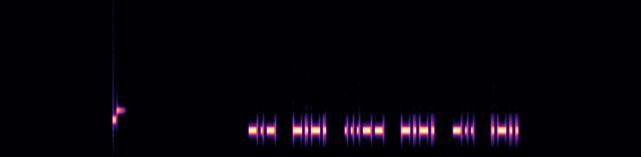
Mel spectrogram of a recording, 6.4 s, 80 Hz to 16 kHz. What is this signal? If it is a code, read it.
Morse code, heard as a keyed tone, about 40 wpm, spaced as for 29 wpm, 700 Hz. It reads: KC3CDL
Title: USA Call Signs - 6 Characters - 2x Character Spacing - 40wpm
